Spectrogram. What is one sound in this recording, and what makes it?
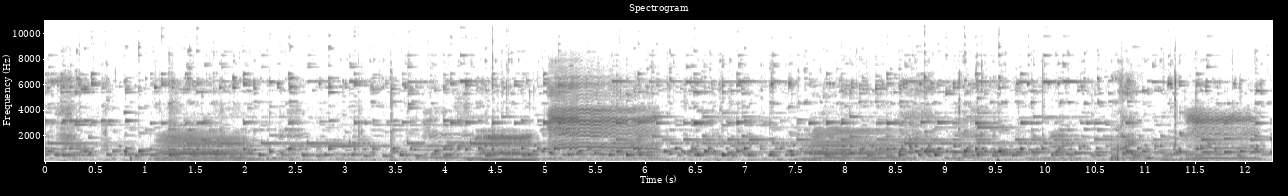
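Sheep bleat loudly nearby, again and again.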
